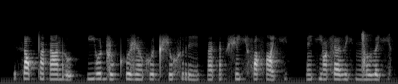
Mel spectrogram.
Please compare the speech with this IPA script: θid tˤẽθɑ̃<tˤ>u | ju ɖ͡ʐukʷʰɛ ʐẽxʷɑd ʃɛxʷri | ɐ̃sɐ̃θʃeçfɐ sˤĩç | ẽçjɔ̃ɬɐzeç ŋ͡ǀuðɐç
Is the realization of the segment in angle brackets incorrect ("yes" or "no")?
yes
